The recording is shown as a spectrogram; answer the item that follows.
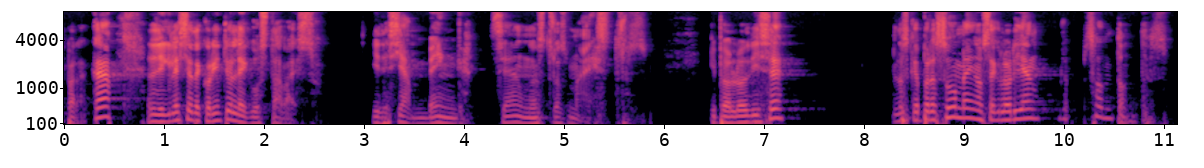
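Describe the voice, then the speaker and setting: Animated ironic preacher, man. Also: mid-range voice, in a large hall. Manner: animated, ironic preaching with rising emphasis and slowed quotes. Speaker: pastor. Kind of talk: sermon.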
